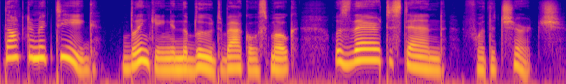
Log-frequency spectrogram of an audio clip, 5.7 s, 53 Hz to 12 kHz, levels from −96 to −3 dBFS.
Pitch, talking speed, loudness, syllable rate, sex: 185 Hz, 160 wpm, -19 LUFS, 4.8 syllables/s, female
